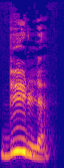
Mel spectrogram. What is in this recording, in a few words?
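"bulle", French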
